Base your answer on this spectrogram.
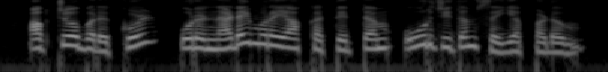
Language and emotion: Tamil, neutral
